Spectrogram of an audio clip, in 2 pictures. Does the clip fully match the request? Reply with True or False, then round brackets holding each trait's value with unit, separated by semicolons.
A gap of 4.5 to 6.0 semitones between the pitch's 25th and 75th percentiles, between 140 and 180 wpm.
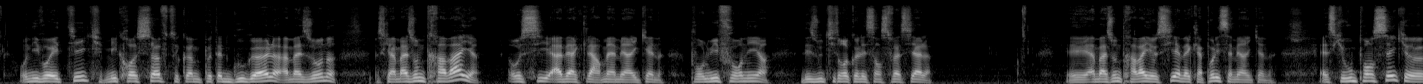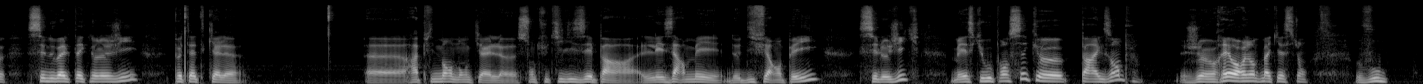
False (3.6 semitones; 145 wpm)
